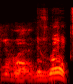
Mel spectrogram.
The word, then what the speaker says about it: LaRocque: Greg larocque Greg laroque it's pronounced laroque thank you and Joe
